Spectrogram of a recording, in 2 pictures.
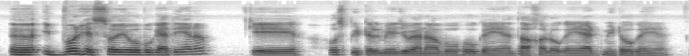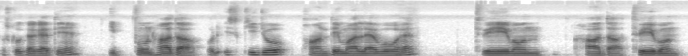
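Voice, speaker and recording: A man leads a slow vocabulary lesson, lingering over each word and saying it again and again. He adds quick English glosses and stops to fix his own slips. His pitch sits in an ordinary middle range. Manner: self-corrects with restarts and fillers. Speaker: language teacher.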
